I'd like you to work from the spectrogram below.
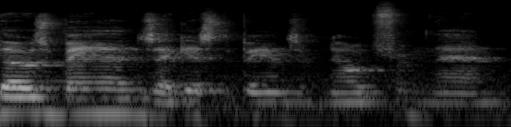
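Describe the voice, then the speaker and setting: Music plays and the room echoes audibly as a man with an American accent speaks at a medium pitch in a flat monotone. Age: 60s. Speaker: rock musician. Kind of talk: interview monologue. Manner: hesitant, many fillers.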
